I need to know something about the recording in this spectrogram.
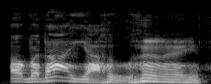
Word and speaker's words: Obadiyahuw: And even Obadiah mentioned in 1 Kings, in the Hebrew, is spelled with an ayin, a b, a d, a yod, a hu, an h or a he, and a w, right? Okay, that's Obadiyahuw. Okay, it's different than Eliyahuw.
